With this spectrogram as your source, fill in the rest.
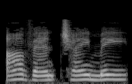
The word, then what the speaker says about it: Angewandte Chemie: Angewandte Chemie, German pronunciation, Angewandte Chemie, meaning applied chemistry, is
